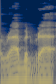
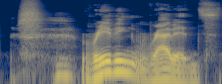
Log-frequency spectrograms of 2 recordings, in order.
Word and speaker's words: Raving Rabbids: I always find fun so I got uh rabbit uh rabid Raving Rabbids that's how you pronounce it uh another two dollar game uh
